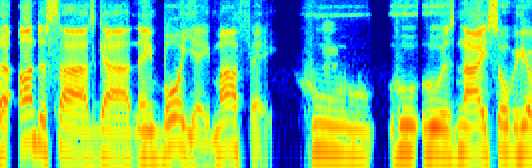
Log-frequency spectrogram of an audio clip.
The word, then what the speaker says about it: Boye Mafe: Mafe? Boye Mafe.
